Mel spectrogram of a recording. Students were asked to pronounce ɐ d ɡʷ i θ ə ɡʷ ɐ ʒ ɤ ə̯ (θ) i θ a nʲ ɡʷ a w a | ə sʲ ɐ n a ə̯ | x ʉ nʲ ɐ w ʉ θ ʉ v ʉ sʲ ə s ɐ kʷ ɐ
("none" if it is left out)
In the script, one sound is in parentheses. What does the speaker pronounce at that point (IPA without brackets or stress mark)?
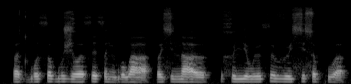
θ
